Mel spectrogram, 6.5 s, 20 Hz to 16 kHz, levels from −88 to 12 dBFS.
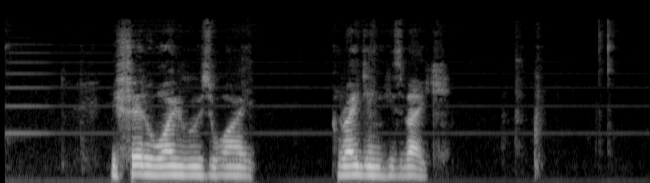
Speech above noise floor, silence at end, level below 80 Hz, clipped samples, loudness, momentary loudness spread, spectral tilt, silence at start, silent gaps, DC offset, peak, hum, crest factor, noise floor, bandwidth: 49 dB; 1.1 s; -56 dBFS; under 0.1%; -18 LUFS; 13 LU; -8 dB/octave; 1.1 s; none; under 0.1%; -2 dBFS; none; 18 dB; -66 dBFS; 9.6 kHz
